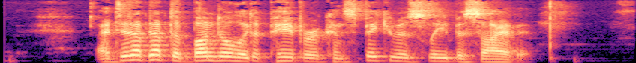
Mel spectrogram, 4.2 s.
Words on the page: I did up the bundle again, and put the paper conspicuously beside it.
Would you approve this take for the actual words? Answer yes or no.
no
